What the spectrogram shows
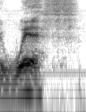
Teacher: make sure you're saying with your tongue touching and not your lower lip. Because if you do lower lip, you're saying with, which is a different word, like to catch a whiff of something, a smell, or to whiff when you swing a baseball bat and you miss.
